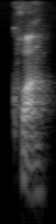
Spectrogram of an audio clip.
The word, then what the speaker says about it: quoi: Quoi. Qua. Quoi. I did not know that. Yeah. Qua. And Quoi.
